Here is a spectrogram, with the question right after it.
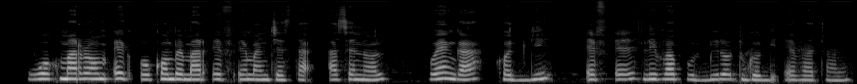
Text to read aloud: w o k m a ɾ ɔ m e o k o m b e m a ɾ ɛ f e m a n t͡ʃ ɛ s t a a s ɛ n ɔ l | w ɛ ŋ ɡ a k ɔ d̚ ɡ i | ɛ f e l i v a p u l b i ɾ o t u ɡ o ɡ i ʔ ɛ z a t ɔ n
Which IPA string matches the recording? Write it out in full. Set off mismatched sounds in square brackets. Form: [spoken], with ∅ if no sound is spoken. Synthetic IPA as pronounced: w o k m a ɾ ɔ m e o k o m b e m a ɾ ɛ f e m a n t͡ʃ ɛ s t a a s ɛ n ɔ l | w ɛ ŋ ɡ a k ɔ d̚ ɡ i | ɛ f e l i v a p u l b i ɾ o t u ɡ o ɡ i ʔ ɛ [v] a t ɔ n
